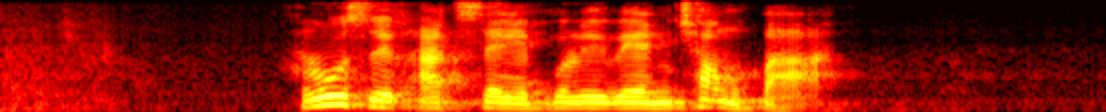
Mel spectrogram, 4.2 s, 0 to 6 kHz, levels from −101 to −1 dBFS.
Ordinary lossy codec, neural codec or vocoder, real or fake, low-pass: none; codec, 16 kHz, 4 kbps, FunCodec, trained on Chinese and English, 50 frames a second; fake; 5.4 kHz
